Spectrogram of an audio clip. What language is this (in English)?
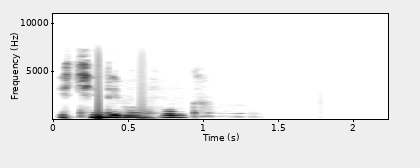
Kinyarwanda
